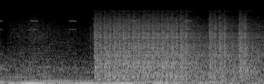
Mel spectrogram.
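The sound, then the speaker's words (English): A low rumble gives way to a loud, dense burst of rapid gunfire that keeps rattling on, with a few sharper cracks standing out near the end. No one speaks. “I'm hearing gunfire.”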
